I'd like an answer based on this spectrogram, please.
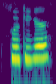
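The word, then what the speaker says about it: Fluckiger: just because I'm really yeah how do you say it it's flukiger fluk right what's your last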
